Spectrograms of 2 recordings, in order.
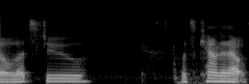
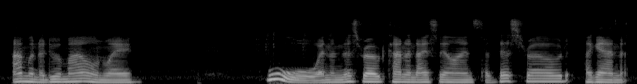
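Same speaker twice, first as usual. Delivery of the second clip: usual speaking voice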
